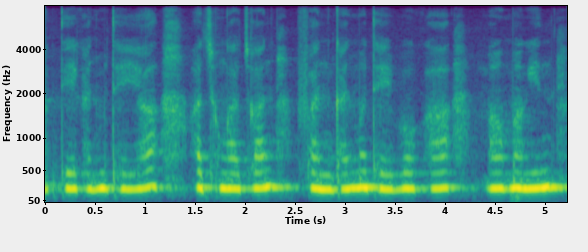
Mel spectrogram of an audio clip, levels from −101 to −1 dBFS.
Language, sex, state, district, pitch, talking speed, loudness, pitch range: Mizo, female, Mizoram, Aizawl, 235 Hz, 195 wpm, -12 LUFS, 230-245 Hz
